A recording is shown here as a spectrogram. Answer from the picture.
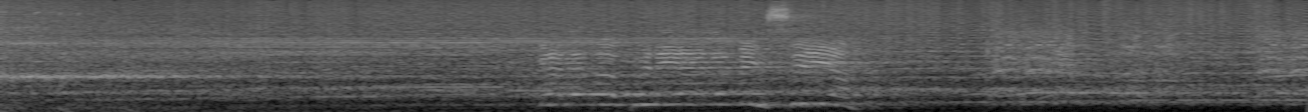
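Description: Hardcore techno breakdown: the kick drum has dropped out, leaving held synth tones, and a man's voice calls out over them about three seconds in.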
